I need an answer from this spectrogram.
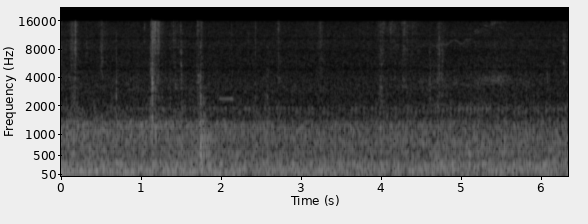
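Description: Car engine idling steadily, heard through an open window, with a few faint clicks.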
